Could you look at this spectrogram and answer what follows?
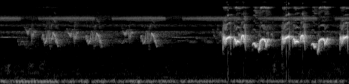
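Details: Sooty-headed bulbul lure song for attracting wild bulbuls: after soft, distant chirps, a loud run of rapid, bubbly whistled notes bursts in, repeated in quick succession, with a faint high hum throughout.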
